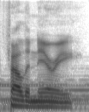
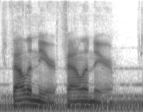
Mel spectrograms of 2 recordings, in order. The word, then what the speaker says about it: Falinir: I pronounce it Falinari, just out of habit from looking at that word. But Falinir. I'll try to get that through my brain.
